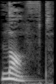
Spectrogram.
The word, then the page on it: loft: anglais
